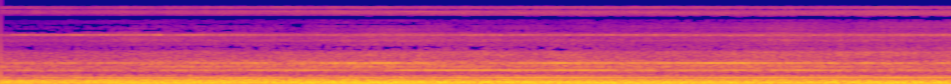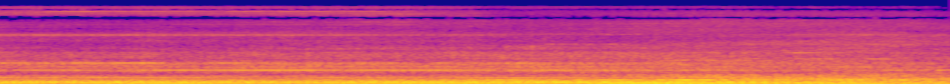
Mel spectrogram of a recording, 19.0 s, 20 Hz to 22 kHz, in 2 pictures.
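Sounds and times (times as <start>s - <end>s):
heavy locomotive engine rumble: 0.0s - 19.0s.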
